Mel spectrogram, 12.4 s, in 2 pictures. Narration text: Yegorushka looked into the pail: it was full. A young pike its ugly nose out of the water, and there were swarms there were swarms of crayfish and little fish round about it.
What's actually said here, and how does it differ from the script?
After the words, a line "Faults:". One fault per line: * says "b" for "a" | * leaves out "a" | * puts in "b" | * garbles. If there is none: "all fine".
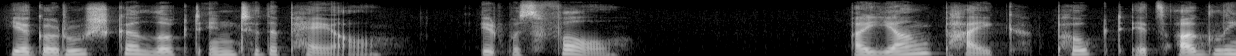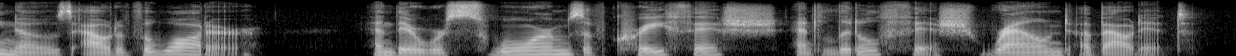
Yegorushka looked into the pail: it was full. A young pike poked its ugly nose out of the water, and there were swarms of crayfish and little fish round about it.
Faults:
* puts in "poked"
* leaves out "there were swarms"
